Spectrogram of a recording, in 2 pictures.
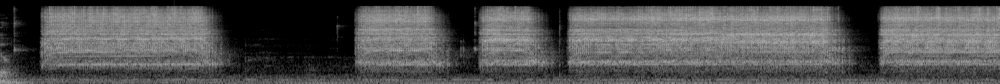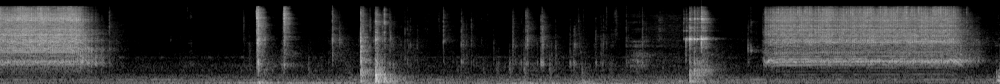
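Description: The small RS-280SA DC motor of an electric salt and pepper grinder spinning its plastic reduction gears in short runs: a loud, high whirring buzz of meshing gears, switched on and off six times for one to three seconds each. A few sharp clicks of handling fall in the longer pause around the middle.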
